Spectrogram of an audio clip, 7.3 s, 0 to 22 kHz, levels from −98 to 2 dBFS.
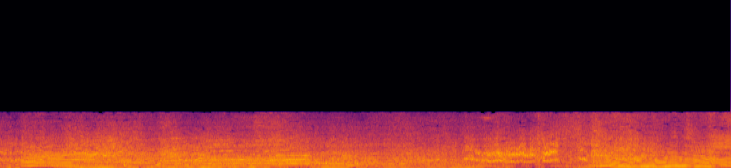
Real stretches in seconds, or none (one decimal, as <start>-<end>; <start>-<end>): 0.0-7.3

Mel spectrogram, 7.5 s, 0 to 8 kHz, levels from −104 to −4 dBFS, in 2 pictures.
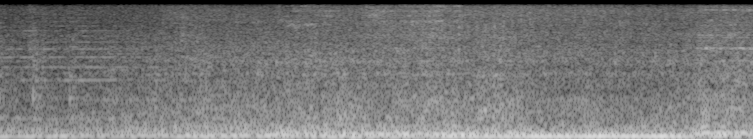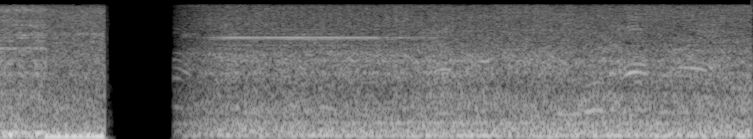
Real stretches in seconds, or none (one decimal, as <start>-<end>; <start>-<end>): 0.0-3.5; 4.0-7.5

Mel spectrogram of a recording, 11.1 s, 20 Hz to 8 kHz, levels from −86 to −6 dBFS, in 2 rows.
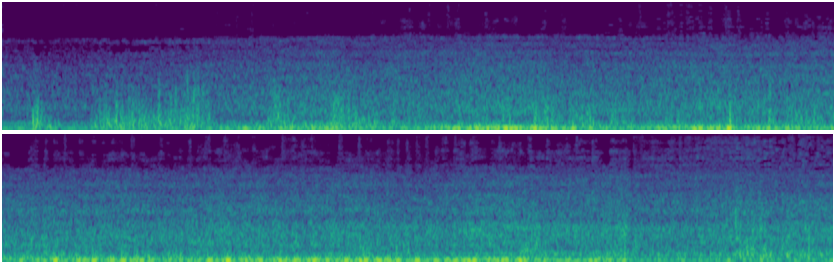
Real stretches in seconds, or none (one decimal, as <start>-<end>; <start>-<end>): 0.0-1.7; 3.9-5.5; 10.4-11.1

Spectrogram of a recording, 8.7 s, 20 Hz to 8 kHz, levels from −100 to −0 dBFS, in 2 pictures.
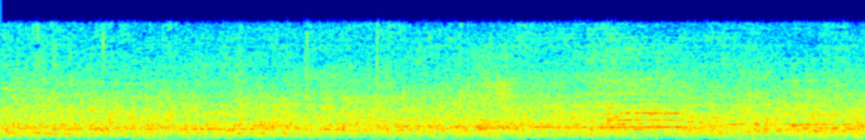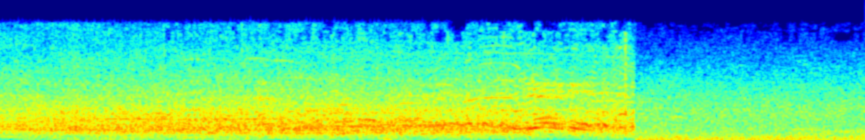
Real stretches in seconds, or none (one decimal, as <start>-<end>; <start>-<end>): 0.0-1.0; 2.0-2.4; 4.8-8.7

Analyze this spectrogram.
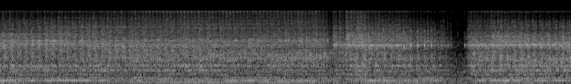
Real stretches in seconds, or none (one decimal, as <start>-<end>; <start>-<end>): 0.0-2.5; 3.5-5.7

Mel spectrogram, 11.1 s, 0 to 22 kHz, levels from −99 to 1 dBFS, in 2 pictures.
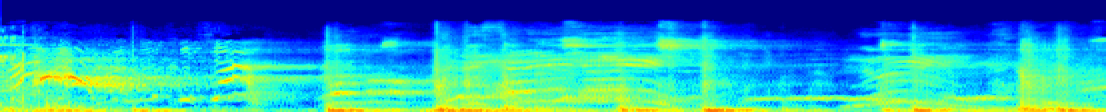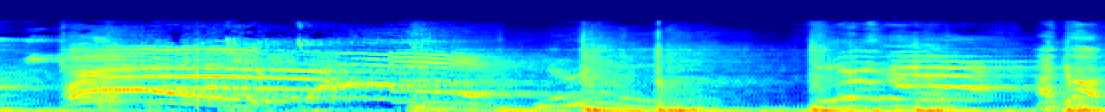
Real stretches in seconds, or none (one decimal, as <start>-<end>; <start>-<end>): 0.0-1.2; 6.2-7.8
